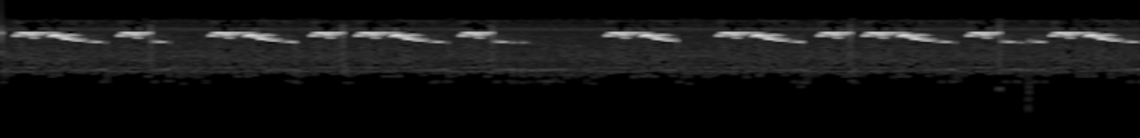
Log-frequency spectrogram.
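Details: High whistled song of the Brazilian sauveiro-do-norte: a long, busy series of short steady notes and downward-sliding slurs repeated almost without rest, with one brief gap; clean background.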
